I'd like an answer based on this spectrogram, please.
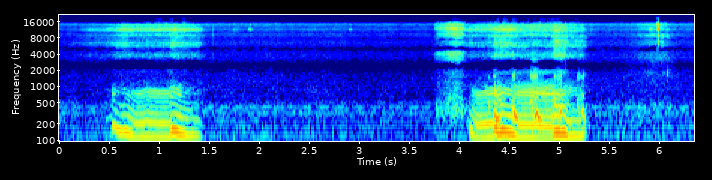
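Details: Small Shih Tzu / Yorkshire Terrier dog snoring while asleep, tired after a hike: two long, nasal, harmonic snores about three seconds apart, the second louder and longer, over a steady indoor hum.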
